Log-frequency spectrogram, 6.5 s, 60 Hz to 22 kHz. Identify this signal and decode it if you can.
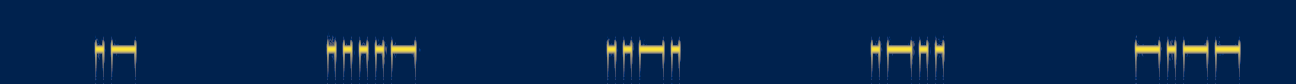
Morse code, heard as a keyed tone, about 30 wpm, spaced as for 8 wpm, 700 Hz. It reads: A4FLY
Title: USA Call Signs - 6 Characters - 8x Character Spacing - 30wpm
